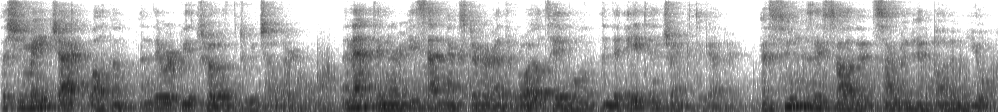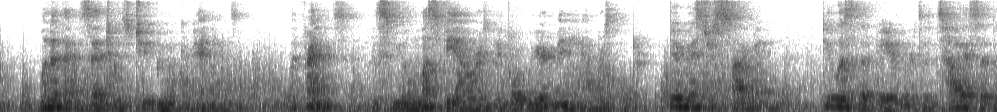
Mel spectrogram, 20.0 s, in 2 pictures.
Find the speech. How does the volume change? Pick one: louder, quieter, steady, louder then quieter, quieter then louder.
steady.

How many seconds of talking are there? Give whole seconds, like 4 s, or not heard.
20 s.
